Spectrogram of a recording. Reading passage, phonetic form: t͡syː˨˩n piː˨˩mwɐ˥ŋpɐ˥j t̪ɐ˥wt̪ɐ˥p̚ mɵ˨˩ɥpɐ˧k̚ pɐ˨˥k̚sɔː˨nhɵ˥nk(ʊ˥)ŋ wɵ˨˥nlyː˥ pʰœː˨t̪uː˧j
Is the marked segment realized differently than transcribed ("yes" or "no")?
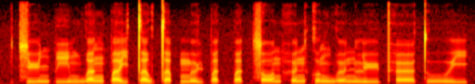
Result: no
